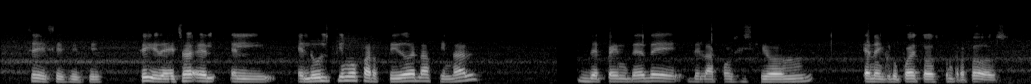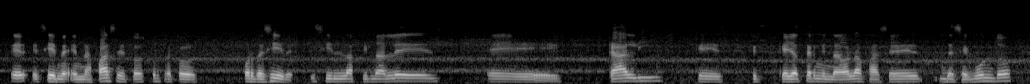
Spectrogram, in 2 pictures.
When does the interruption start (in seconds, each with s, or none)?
none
